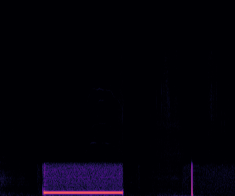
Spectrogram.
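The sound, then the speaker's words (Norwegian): A single one-second ringback tone from a phone line as a call is placed, a steady, clean hum, then silence and a sharp click as the call is picked up. No one speaks. “så vi tar og ringer henne.”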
